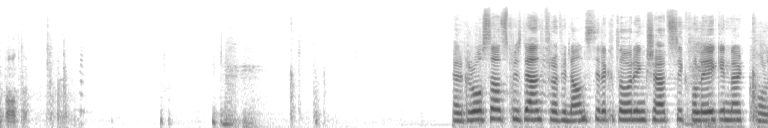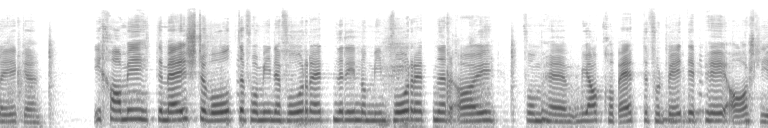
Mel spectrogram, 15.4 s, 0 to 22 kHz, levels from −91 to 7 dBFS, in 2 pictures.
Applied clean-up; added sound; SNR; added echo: neural mask model RNNoise.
